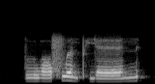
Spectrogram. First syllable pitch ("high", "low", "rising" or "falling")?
rising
